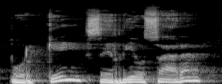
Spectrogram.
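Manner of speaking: God asking Abraham why Sara laughed, low and slow. Acted. God rebukes Sara through Abraham.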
